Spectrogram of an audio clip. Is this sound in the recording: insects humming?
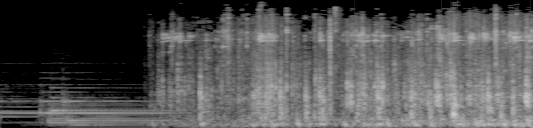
no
